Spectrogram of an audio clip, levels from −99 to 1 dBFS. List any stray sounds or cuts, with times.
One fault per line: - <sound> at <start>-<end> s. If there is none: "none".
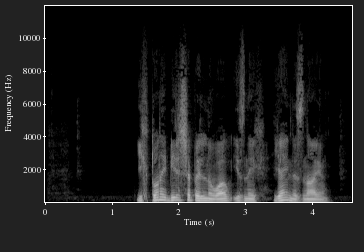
none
